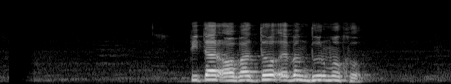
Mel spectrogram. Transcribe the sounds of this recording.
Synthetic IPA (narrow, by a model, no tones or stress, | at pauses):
pit̪aɾɔbad̪ʱːoeboŋd̪uɾmokʰo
